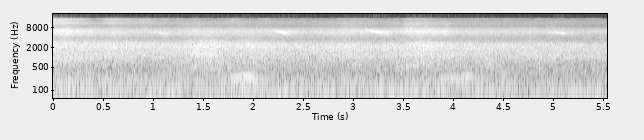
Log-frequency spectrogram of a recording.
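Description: Steady background street noise, with road traffic.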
